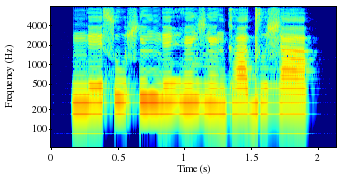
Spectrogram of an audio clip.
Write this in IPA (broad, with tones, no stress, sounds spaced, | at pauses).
ŋ e˨˩˦ s u˥˧ ɬ ĩ˦˥ ŋ e˨˦ ɦ ẽ˨˦ ɮ ẽ˨˩ ɡʱ a˨˩ d ɯ˨˩ ɮ a˨˩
